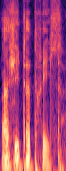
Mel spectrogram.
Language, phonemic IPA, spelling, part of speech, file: French, /a.ʒi.ta.tʁis/, agitatrice, noun, Fr-agitatrice.ogg
- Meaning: female equivalent of agitateur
